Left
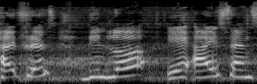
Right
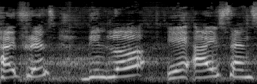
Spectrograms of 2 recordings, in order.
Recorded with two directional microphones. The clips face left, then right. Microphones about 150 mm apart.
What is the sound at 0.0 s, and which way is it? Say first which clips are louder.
A woman's voice: right 1 dB; 65° right (ahead or behind).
